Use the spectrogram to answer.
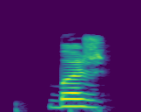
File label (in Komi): "бӧж" kpv f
